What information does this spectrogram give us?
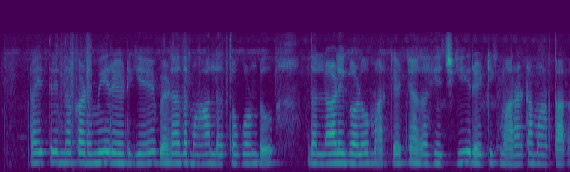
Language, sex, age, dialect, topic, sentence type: Kannada, male, 41-45, Dharwad Kannada, agriculture, statement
